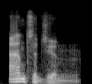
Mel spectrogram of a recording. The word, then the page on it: antigen: British English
